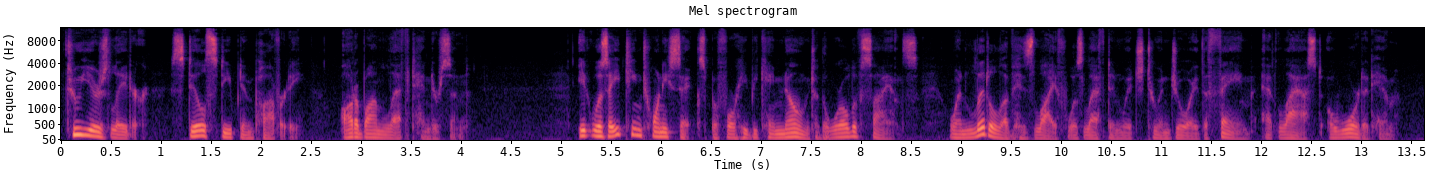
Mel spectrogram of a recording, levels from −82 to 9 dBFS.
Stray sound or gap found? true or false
false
